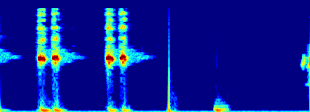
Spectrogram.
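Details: Quail calling at night, two pairs of sharp whistled notes spaced roughly two-thirds of a second apart, followed by a lone click, a low muffled knock and a faint final note.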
